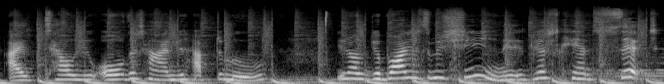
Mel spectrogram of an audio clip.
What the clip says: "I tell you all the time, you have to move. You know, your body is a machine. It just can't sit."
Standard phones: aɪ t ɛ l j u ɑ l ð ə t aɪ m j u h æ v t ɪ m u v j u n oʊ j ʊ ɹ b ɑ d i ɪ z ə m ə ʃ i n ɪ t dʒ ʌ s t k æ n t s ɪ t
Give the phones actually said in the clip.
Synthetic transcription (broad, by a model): aɪ t ɛ l j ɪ ɑ l ð ə t aɪ m j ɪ h æ f t ɪ m u v j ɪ n oʊ j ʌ ɹ b ɑ d i ɪ z ə m ə ʃ i n ɪ t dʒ ʌ s k æ n t s ɪ t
